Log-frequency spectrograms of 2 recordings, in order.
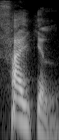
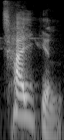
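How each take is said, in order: First: The word begins with a clear s sound. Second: The word begins with a chh sound. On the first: The speaker calls it right. "শুদ্ধভাবে উচ্চারণ করি তাহলে হবে সাইকেল, ... দন্ত স এর উচ্চারণটি পরিষ্কার বোঝা যাবে" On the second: The speaker calls it wrong. "ছ লাগিয়ে উচ্চারণ করেন"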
